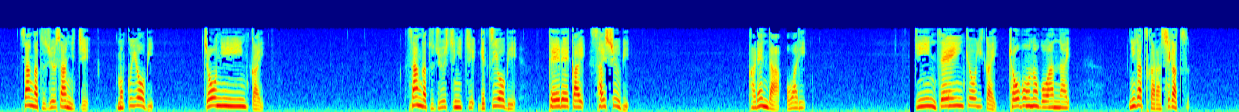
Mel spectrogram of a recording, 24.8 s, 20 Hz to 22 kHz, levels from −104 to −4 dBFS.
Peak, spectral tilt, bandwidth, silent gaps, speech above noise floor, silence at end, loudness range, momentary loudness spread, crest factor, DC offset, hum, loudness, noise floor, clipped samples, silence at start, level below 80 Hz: -2 dBFS; -4 dB/octave; 8 kHz; 18.21-18.28 s; 41 dB; 1.05 s; 6 LU; 13 LU; 22 dB; under 0.1%; none; -21 LUFS; -61 dBFS; under 0.1%; 0.45 s; -58 dBFS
